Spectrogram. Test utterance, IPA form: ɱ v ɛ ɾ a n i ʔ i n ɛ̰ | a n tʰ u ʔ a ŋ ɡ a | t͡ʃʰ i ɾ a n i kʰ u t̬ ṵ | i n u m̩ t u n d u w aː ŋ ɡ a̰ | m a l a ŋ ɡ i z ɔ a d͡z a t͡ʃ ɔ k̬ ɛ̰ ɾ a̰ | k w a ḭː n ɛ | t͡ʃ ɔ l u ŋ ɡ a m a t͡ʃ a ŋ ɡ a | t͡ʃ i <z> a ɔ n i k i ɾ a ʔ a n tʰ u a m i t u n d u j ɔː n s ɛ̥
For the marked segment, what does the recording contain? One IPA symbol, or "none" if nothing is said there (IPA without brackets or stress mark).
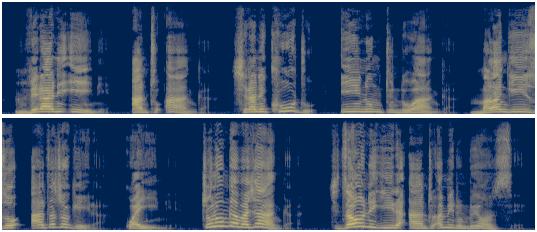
d͡z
